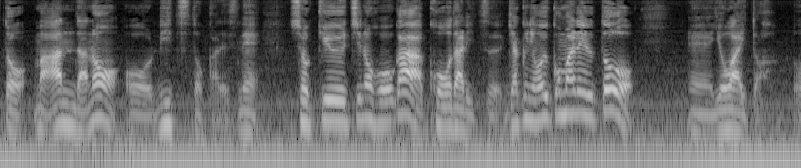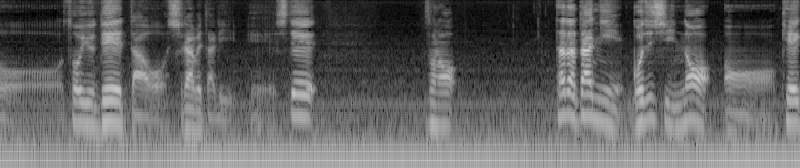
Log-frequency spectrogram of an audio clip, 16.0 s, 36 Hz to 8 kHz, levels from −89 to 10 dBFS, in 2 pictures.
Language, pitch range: Japanese, 95-145 Hz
